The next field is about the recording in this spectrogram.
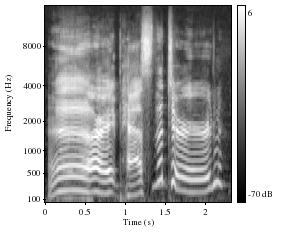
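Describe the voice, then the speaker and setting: A man's voice: high-pitched, big pitch swings, takes it slowly, creaky, bright, forceful tone, clean tone, no echo. A man streaming a card game, narrating his plays and chatting with viewers in an upbeat, conversational way. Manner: upbeat, chatty, reads and answers viewer messages. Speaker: streamer and gameplay commentator. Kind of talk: live-stream gameplay commentary with chat replies.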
